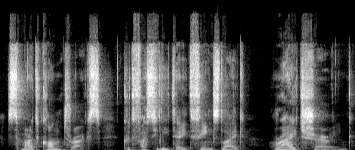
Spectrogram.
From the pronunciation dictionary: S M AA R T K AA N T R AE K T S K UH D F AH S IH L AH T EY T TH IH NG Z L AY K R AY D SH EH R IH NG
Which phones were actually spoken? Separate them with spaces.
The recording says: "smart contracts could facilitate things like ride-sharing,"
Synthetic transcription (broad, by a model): S M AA R T K AA N T R AE K T S K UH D F AH S IH L AH T EY T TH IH NG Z L AY K R AY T SH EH R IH NG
